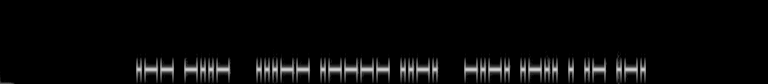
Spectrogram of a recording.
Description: Morse code, heard as a keyed tone, about 30 wpm, 700 Hz. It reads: WX 31F CLEAR
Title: Practice QSO - Exchange 2 - Info - 30wpm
